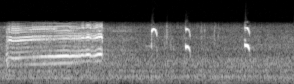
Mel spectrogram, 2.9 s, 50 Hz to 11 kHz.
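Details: At a Wakefield nest on 5 May 2021, 06:55, a peregrine falcon gives a harsh, buzzy one-second cry, followed by three short, sharp downslurred chips.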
